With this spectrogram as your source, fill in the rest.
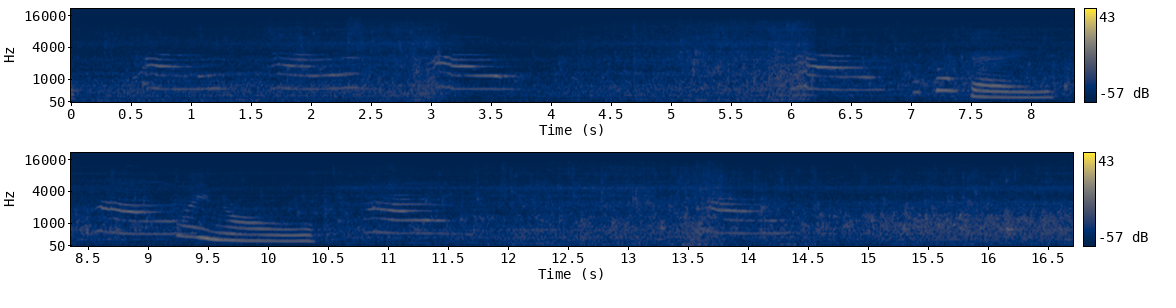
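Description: A cat meows repeatedly in plaintive, rising and falling cries, close by, while a person speaks softly and reassuringly between the calls.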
